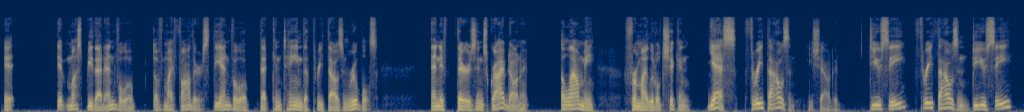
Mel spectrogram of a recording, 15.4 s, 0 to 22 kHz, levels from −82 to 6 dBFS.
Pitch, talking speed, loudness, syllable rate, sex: 110 Hz, 160 wpm, -20 LUFS, 5.4 syllables/s, male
